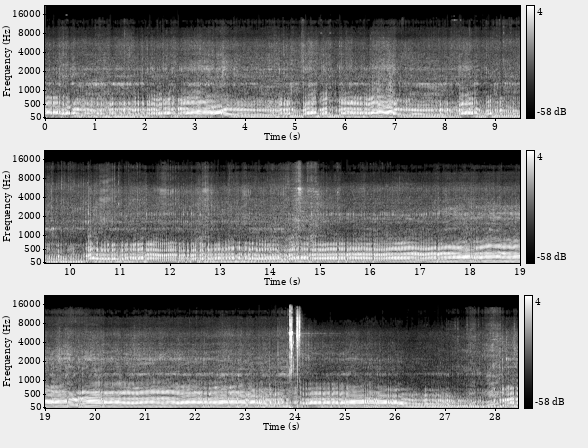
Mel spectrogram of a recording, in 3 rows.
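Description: Dirt bike engine heard up close from the bike itself, running under varying throttle so its pitch rises and falls, with knocks and rattles from the bike working over a rough rutted trail. A sharp click about 24 seconds in.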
